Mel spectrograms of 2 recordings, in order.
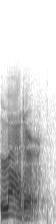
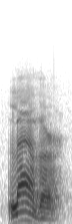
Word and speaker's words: ladder: Now, what happens when a Latin American encounters an English word like ladder? He tends to pronounce it lather. I need a lather. Which does he mean, since he pronounces them both the same way?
